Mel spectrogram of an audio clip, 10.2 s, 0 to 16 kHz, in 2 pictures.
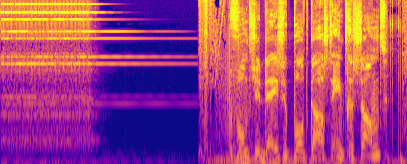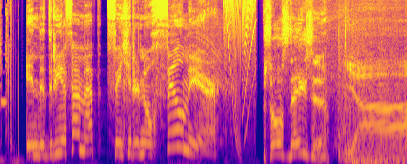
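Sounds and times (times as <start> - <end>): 
telephone bell ringing with a bright metallic trill: 0.0 - 2.5
speech: 3.0 - 10.1.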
